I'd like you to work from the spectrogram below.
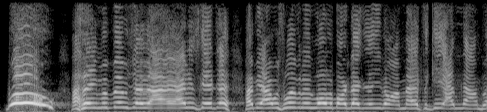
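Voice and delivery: high, loud, fast overjoyed outburst; whooping, giddy joy; excited testimony. Pretend. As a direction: gush like a man who can't believe it. Mephibosheth bursting out at testimony time.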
